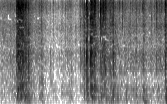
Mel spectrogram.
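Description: Clear plastic wrapping around a new handbag crinkling as it is handled and pulled from its box, in two bursts about a second apart.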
